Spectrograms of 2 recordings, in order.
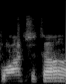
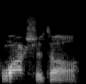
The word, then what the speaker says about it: Ouachita: Appreciate y'all having me on tonight and ready to give a little preview for Lake Ouachita and talk about what's going on down there.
